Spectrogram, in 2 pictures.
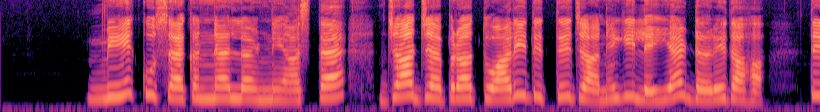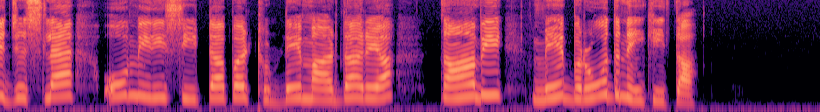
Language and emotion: Dogri, fearful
